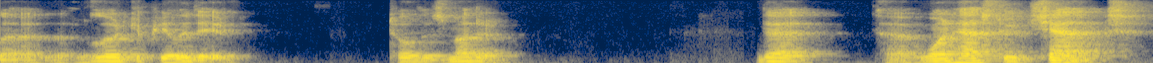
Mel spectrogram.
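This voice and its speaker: A man giving an informal scripture class, telling stories in a chatty way and often breaking into soft laughs. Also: low voice, creaky, echoey room, rough recording. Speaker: devotional class speaker.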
